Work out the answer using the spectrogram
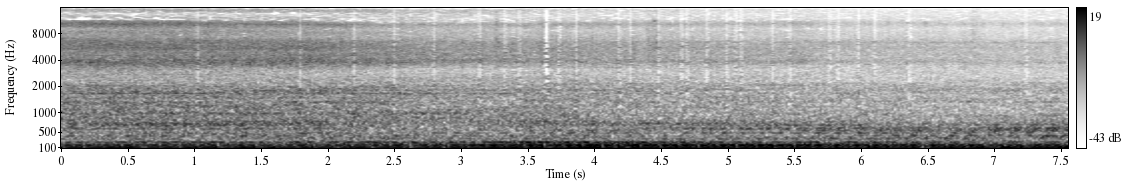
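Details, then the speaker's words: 1977 GMC Sierra K25 with a swapped 2002 Silverado 5.3L V8, 2.5-inch pipes and what are apparently Flowmaster Super 10s, driven about 3 months without issues, idling and lightly revved: deep, even exhaust burble with a clean rev; healthy. "Okay. Runs really well. No issues with it at all. I've been driving it now for probably about 3 months at least. It runs really good."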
